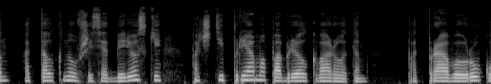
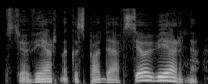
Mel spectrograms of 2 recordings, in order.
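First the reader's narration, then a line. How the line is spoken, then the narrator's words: Muttered. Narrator (Russian): пробормотал Люк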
